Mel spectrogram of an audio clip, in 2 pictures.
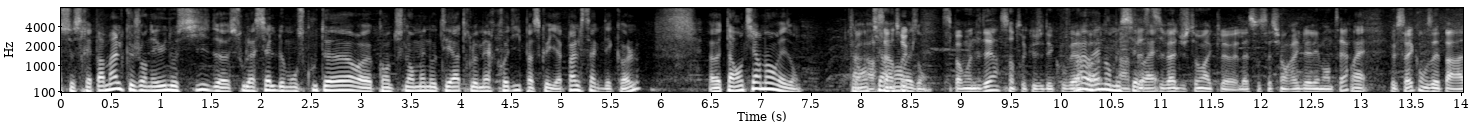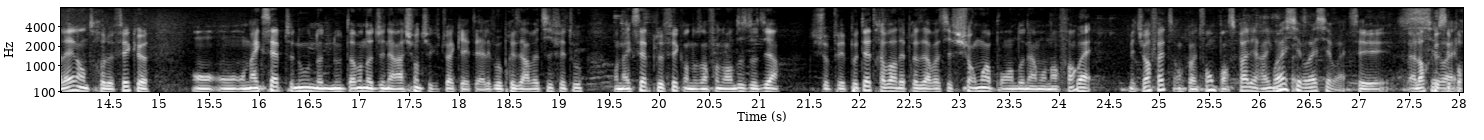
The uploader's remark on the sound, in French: Nous nous retrouvons plus tard au début de l'été au restaurant Le comptoir de l'arc où nous allons déjeuner et enregistrer.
